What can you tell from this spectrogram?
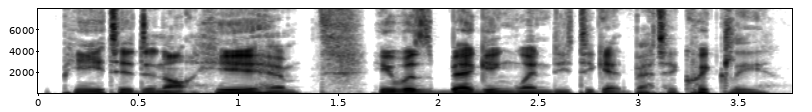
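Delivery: plain reading voice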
